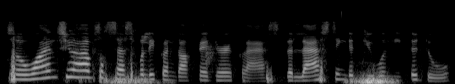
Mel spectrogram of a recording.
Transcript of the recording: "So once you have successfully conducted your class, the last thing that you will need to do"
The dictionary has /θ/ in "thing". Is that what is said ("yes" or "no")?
no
